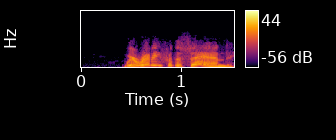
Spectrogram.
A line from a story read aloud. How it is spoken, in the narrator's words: cried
